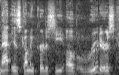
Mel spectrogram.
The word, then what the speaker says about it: Reuters: is coming courtesy of reuters it rhymes with hooters don't go there for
